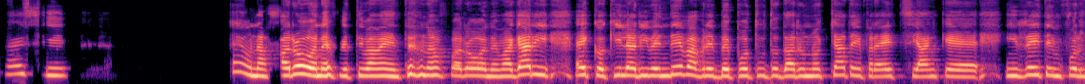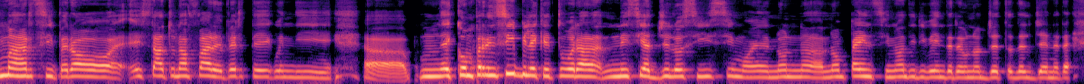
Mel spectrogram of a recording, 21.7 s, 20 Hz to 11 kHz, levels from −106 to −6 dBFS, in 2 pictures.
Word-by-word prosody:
Eh, 310 +1 -4
sì. 270 -4 -6 1.6
È 390 0 -5
un 280 -7 +3
affarone 265 +2 +7
effettivamente, 250 0 +2
è - - +2
un 275 0 +2
affarone. 260 -2 +1
Magari, 280 +4 +5 0.2
ecco, 275 -3 +3
chi 265 +3 -1
la 270 -1 +6
rivendeva, 260 +3 +3
avrebbe 245 -2 +3
potuto 250 0 -1
dare 245 0 +2
un'occhiata 245 +3 -1
ai 255 - -1
prezzi 240 0 -2
anche 230 -1 0 0.3
in 255 -1 0
rete 280 +2 +2
informarsi. 245 -1 -1
Però, 230 -1 -2
è 195 - -10
è - - -8
stato 245 +1 -7
un 245 - -7
affare 245 -2 -4
per 235 +1 -8
te. 220 -1 -8
Quindi, 205 -3 -12 0.3
uhm, 110 -4 -8
mhmm, 235 +2 -2
è 250 -1 +2
comprensibile 270 +1 +1
che 245 -2 -6
tu, 250 - -10
ora 235 -3 0
n 210 +4 -8
ne 240 +1 0
sia 240 -1 -3
gelosissimo 230 +1 -7
e 205 0 -8
non 220 +2 -8
non 215 0 -8
pensi, 235 -1 -5
no, 225 +1 -8
di 225 - -9
rivendere 205 -1 -8
un 200 0 -9
oggetto 200 +1 -9
del 195 -1 -9
genere. 195 0 -9
240 Hz, 150 wpm, -21 LUFS, 225-260 Hz, 1.6 s, affarone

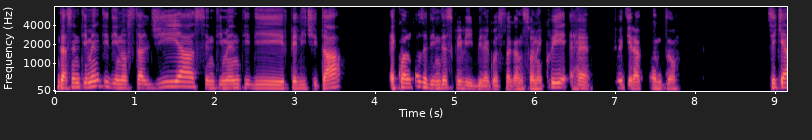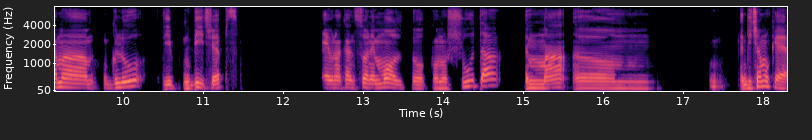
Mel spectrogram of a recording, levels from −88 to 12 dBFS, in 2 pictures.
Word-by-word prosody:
da 135 - +6
sentimenti 160 +6 +1
di 145 -4 -2
nostalgia, 140 +7 +1
a 165 - +1
sentimenti 130 -1 -2
di 120 -1 -1
felicità. 120 0 +1 0.6
È - - +3
qualcosa 155 +3 +2
di 125 - -3
indescrivibile 115 -6 -1
questa 95 -1 -3
canzone 100 +1 -1
qui, 155 0 +2
e 120 -4 -2 0.3
poi - - -2
ti - - 0
racconto 110 -2 -2 1.1
Si 140 - +2
chiama 150 -3 +4
Glue 160 +10 +2 0.2
di 120 -1 -2
Bicep. 120 +5 0 1.0
È 135 - -1
una 135 0 +2
canzone 140 +1 +1
molto 130 -4 +1
conosciuta 185 - 0 0.4
ma, 130 +4 +2
uhm, 115 -1 -2 0.8
mhmm, - - -11 0.2
mh, - - -1
diciamo 120 +10 +4
che - - +2
ha - - -2
130 Hz, 120 wpm, -22 LUFS, 120-155 Hz, 1.1 s, da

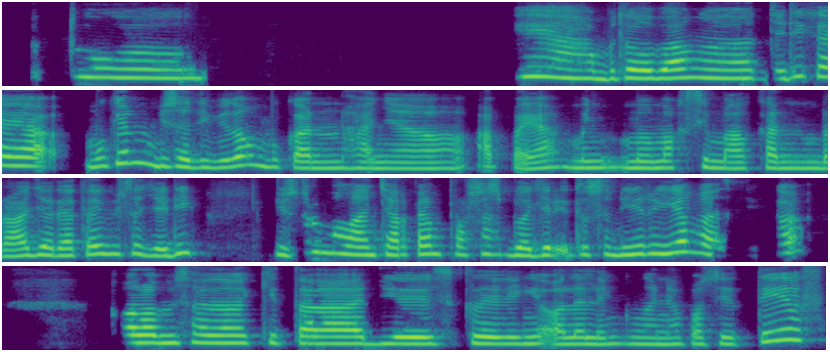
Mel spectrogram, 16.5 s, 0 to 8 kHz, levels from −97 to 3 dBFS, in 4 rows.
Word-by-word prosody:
Betul. 310 -3 -2 1.6
Iya, 350 -1 +1 0.2
betul 290 +2 +4
banget. 295 -1 +2
Jadi 275 +6 -3
kayak 315 -3 +5 0.2
mungkin 300 +9 -1
bisa 285 -1 +1
dibilang 255 +7 +1
bukan 230 -3 -1 0.2
hanya, 220 -1 -4 0.4
apa 145 - -7
ya, 230 - 0 0.2
men 235 0 -1 0.2
memaksimalkan 230 -1 -2 0.2
belajar 235 +5 +2
ya, - - +3
tapi 295 +1 +2
bisa 305 0 -3
jadi 245 +8 +1 0.5
justru 270 +7 -4
melancarkan 275 0 +2
proses 285 +1 -5
belajar 260 0 +2
itu 275 - -6
sendiri, 280 +3 +2
ya 375 - +7
gak 270 - -2
sih 240 - -44
Kak? 330 - -4 0.7
Kalau 275 0 +6
misalnya 270 0 +2 0.2
kita 255 -1 -1 0.4
di - - -2 0.3
sekelilingi 235 -1 +1
oleh 230 0 +1
lingkungan 230 0 -4
yang 230 - -8
positif, 235 - -1
270 Hz, 140 wpm, -21 LUFS, 235-300 Hz, 1.6 s, ya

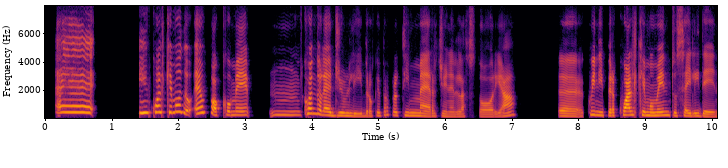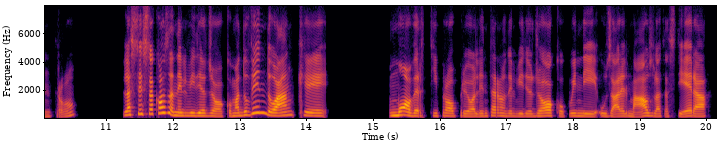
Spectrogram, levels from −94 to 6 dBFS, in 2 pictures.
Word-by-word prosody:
Eh, 440 -2 +4 0.7
in 410 - +5
qualche 450 -1 +2
modo 470 0 +1
è 360 +2 +3
un 425 +2 +1
po' 240 - +3
come, 250 0 -1 0.3
mhmm, 250 +1 -8
quando 355 -1 +1
leggi 220 -5 +1
un 200 -1 0
libro 170 -2 -5
che 205 +4 -7
proprio 240 0 -7
ti 220 - -9
immergi 180 -4 -2
nella 155 0 -7
storia, 155 - -4 0.6
ehm, 175 -4 -2
quindi 240 -5 -2
per 210 -1 0
qualche 255 0 +5
momento 225 0 +1
sei 190 -1 -1
lì 185 +1 -3
dentro. 155 - -6 0.7
La 260 - +6
stessa 320 +4 +1
cosa 385 -1 +5
nel 210 -3 0
videogioco, 190 -3 -2
ma 195 +1 0
dovendo 370 - +1
anche 210 -3 +3 0.9
muoverti 210 -5 +3
proprio 180 -3 -3
all'interno 185 +4 -4
del 175 0 -8
videogioco, 175 +1 -1
quindi 180 -1 -4
usare 175 -2 -1
il 175 0 -7
mouse, 180 +6 +2
la 165 0 -3
tastiera, 170 0 0
200 Hz, 135 wpm, -21 LUFS, 175-250 Hz, 0.9 s, La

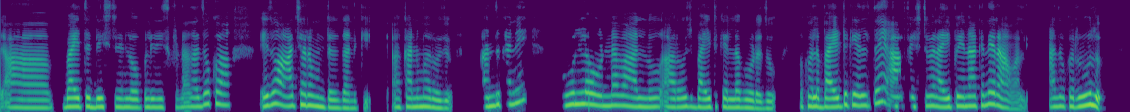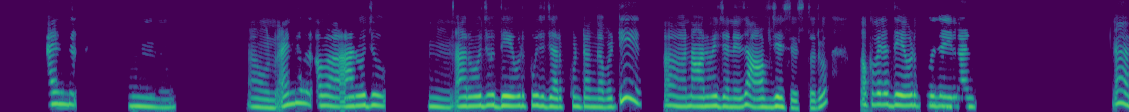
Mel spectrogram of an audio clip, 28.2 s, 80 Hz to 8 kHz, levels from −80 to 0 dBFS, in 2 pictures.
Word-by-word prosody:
ఆహ్, 205 -1 -1 0.3
బయట 230 -1 +3 0.2
దిష్టిని 225 0 0
లోపలికి 215 +1 0
తీసుకునిరాదు. 220 +2 -5
అదొక 295 +4 -1 0.6
ఏదో 285 +4 +3 0.2
ఆచారముంటది 245 -6 +1
దానికి 190 -1 -5 0.3
ఆహ్, 215 - -3
కనుమ 225 +1 +2 0.2
రోజు. 195 -1 0 0.5
అందుకని 290 +7 0 0.6
ఊళ్ళో 295 +1 +4
ఉన్నవాళ్ళు, 250 -3 +1 0.2
ఆ - - 0
రోజు 230 0 0
బయటికెళ్ళగూడదు. 210 -4 0 0.4
ఒకవేళ 235 0 +2
బయటకెళ్తే 260 +5 +2 0.2
ఆ - - +3 0.2
ఫెస్టివలయిపోయినాకనే 245 +3 +1
రావాలి. 205 -3 -5 0.3
అదొక 235 0 -1
రూలు. 260 -1 +6 1.0
అండ్ 295 -1 0 0.7
హ్మ్. 230 -4 -2 1.1
అవును. 205 -2 -1
అండ్ 295 +4 +1 0.3
ఆహ్, 260 0 +1 0.2
ఆ - - +3
రోజు 265 +1 +2 0.7
హ్మ్. 225 -3 -1 0.2
ఆ - - +2
రోజు 250 +1 +2 0.2
దేవుడి 250 0 +4
పూజ 260 0 +3
జరుపుకుంటాం 230 +1 -1
గాబట్టీ, 220 - 0 0.5
ఆహ్, 250 -2 -1
నాన్‌వెజ్ 235 0 +2
అనేది 225 +4 0
ఆఫ్ 220 0 +1
జేసేస్తరు. 200 0 0 0.5
ఒకవేళ 285 0 0
దేవుడి 265 0 +3
పూజ 255 -1 -1 0.2
ఇలాన్ 230 0 -4 1.8
ఆ! - - -1
235 Hz, 105 wpm, -23 LUFS, 220-255 Hz, 1.8 s, రూలు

